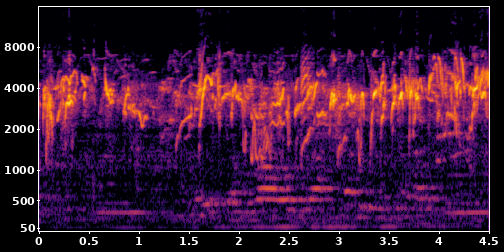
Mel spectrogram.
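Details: Caged-style canary song: fast chattering run of sharp high notes and buzzy trills with quick downward slurs, continuous throughout, over a faint low tonal hum.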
